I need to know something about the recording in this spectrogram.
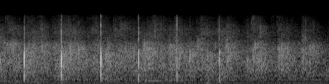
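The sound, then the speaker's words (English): Applause from an audience for a dean and another person, a steady wash of many hands clapping with a few sharp, loud claps standing out at the start before the clapping evens out. “So we do want to stop and applaud”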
